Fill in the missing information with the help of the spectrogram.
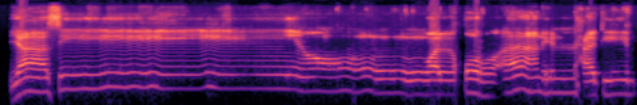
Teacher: اب ہم یہ ہے طریقے ترک جزری میں اظہار، اور ترک شاطبی میں اس طرح پڑھیں گے، یاسین والقرآن الحکیم، سین کی مد پوری کر کے پھر چار الف کے برابر اس کی مد پوری کر کے تو سین نون کو ہم واو میں ملا دیں گے، نون کی آواز نہیں آئے گی، صرف غنہ نظر آئے گا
